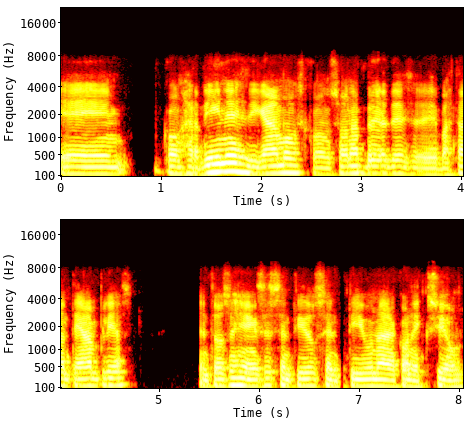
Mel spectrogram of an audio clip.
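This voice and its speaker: The delivery is fairly slow. Intonation stays monotone and flat. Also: man, medium pitch for a man. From Colombia, Barranquilla (Caribbean coast). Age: 80s+. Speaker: writer and art critic. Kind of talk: interview.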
